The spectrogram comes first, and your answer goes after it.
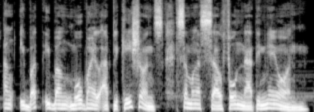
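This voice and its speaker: A man's voice: on the low side, measured pace, a little mellow. A man giving confessional first-person narration for a drama, moving easily between Tagalog and English phrases. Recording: faint music underneath.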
